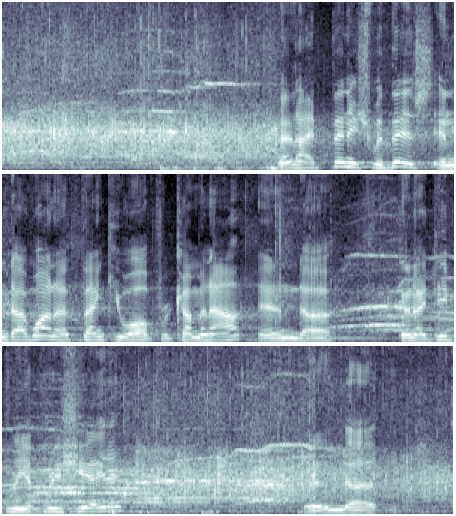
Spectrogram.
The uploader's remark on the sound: This week’s live rants come from the Raymond F. Kravis Center for the Performing Arts Center in West Palm Beach, Florida and the Hard Rock Live in Orlando, Florida.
